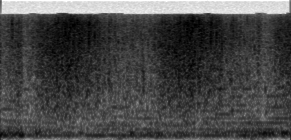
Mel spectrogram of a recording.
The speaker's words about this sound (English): I like those water sounds. They are relaxing, and with the music in the background.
